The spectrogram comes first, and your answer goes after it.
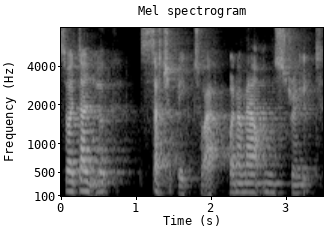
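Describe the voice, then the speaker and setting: Over noticeable background noise and audible room echo, a woman speaks at a fairly slow pace in a monotone, flat intonation. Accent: English. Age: 50s. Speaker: vlogger. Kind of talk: casual vlog talk. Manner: conversational with frequent fillers.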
